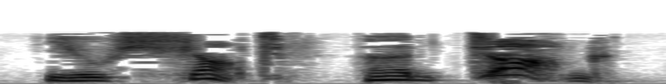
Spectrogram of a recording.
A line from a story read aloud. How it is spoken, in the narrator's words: Merthyn said angrily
